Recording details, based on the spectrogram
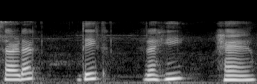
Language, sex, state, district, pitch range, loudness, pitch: Hindi, female, Delhi, New Delhi, 215-250 Hz, -14 LUFS, 225 Hz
